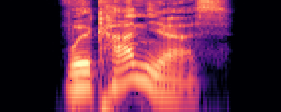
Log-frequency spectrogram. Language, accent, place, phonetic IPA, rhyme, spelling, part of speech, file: German, Germany, Berlin, [vʊlˈkaːni̯ɐs], -aːni̯ɐs, Vulkaniers, noun, De-Vulkaniers.ogg
- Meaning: genitive singular of Vulkanier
